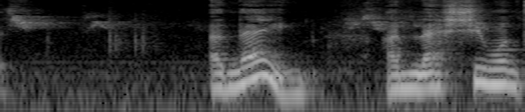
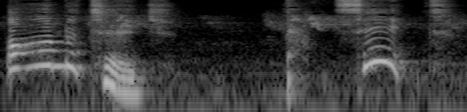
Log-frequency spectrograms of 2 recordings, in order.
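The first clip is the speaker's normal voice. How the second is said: very high, excited cry; exclaimed. Acted. Zoe names the rat, bursting with excitement. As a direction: leap up in delight at the discovery. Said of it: "she exclaimed".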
